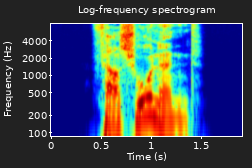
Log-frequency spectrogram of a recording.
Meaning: present participle of verschonen
- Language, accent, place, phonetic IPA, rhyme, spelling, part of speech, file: German, Germany, Berlin, [fɛɐ̯ˈʃoːnənt], -oːnənt, verschonend, verb, De-verschonend.ogg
